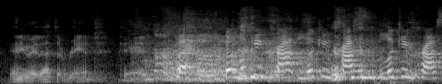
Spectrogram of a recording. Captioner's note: audience laughter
